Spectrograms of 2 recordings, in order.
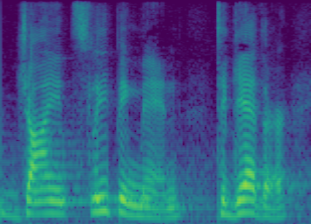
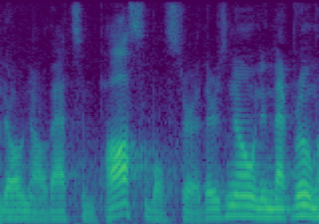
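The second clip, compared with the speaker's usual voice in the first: calm desk clerk; 4 semitones lower, 6 dB quieter than usual. Retold or imitated. Hotel desk clerk on phone.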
